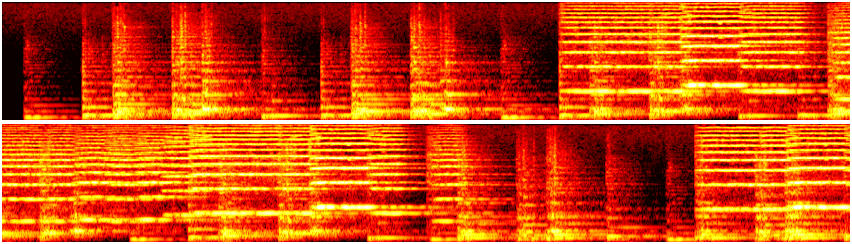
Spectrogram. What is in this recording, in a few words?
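TANGOED for string orchestra or string quartet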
